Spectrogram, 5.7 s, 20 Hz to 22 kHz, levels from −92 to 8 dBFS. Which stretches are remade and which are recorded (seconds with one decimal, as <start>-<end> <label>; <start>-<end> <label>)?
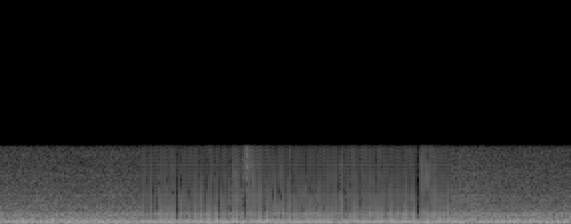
0.0-1.4 recorded; 1.4-4.5 remade; 4.5-5.7 recorded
